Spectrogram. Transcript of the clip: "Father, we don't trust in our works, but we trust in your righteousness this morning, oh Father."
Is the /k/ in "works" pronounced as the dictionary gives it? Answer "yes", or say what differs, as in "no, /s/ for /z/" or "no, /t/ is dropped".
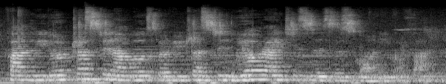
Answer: no, /k/ is dropped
